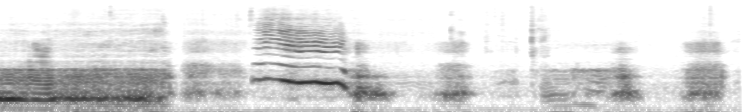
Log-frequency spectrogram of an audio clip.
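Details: Two rhinoceroses sparring, squeaking while they fight: one drawn-out tonal squeak that wavers and drops at the end, among lower rumbling, grunting sounds and short bursts of noise from the clash.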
